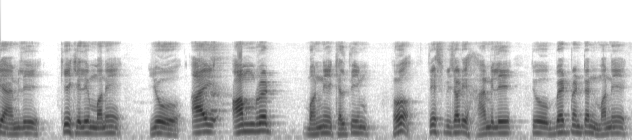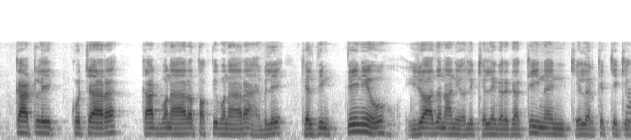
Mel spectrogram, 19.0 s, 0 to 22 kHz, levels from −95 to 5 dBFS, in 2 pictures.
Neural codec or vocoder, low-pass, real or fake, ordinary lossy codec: none; 7.2 kHz; real; none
